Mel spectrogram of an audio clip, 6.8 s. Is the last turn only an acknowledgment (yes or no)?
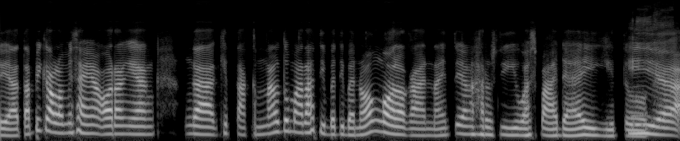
no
